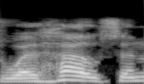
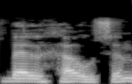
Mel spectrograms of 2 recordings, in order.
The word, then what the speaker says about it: Wellhausen: Entonces, esto es lo que hace que Julius Wellhausen, o Julius Wellhausen, para pronunciarlo correctamente, haya afirmado que el Pentateuco no fue escrito exclusivamente por Moisés.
